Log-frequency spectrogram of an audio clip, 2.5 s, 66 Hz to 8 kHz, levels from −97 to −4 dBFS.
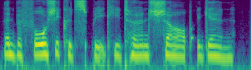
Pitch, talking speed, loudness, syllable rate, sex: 180 Hz, 215 wpm, -18 LUFS, 5.8 syllables/s, female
